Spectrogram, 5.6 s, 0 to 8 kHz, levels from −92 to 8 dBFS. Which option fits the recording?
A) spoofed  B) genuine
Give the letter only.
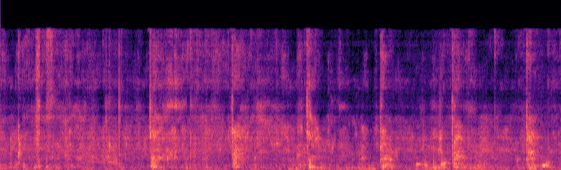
A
